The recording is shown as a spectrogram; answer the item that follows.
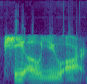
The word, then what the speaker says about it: pour: OK，他们的拼写有点不一样，实际上他们的发音是一模一样的，P O U R 就是泼水，我们就叫 pour。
